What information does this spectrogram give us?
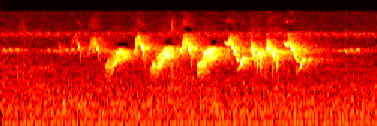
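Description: An American goldfinch sings a quick, high jumble of twittering, sweet notes lasting about a second and a half, over a faint steady insect drone.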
